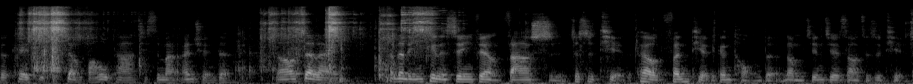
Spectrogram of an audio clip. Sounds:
playing tambourine

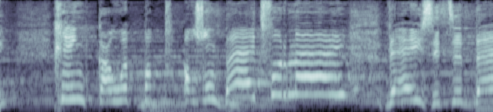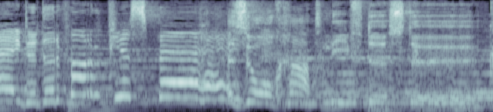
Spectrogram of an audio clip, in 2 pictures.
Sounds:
Exciting music, Music

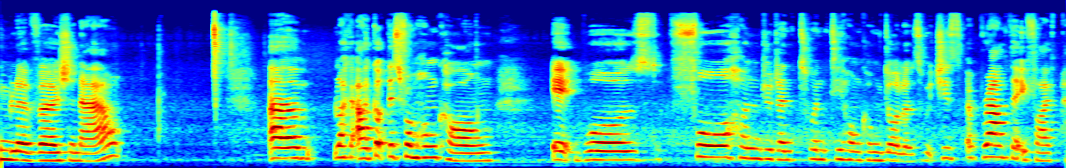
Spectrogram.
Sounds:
Speech

